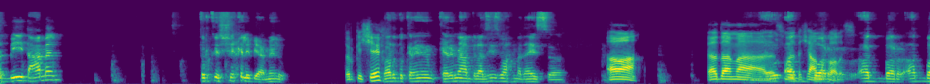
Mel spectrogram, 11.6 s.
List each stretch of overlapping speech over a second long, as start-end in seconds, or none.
9.3-10.7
